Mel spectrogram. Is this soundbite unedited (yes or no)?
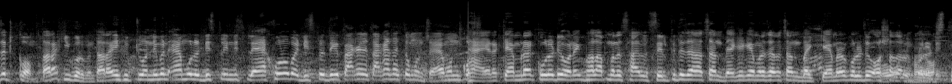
no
